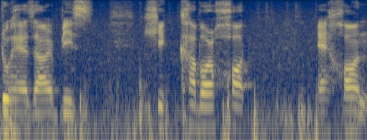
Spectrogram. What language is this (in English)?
Assamese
